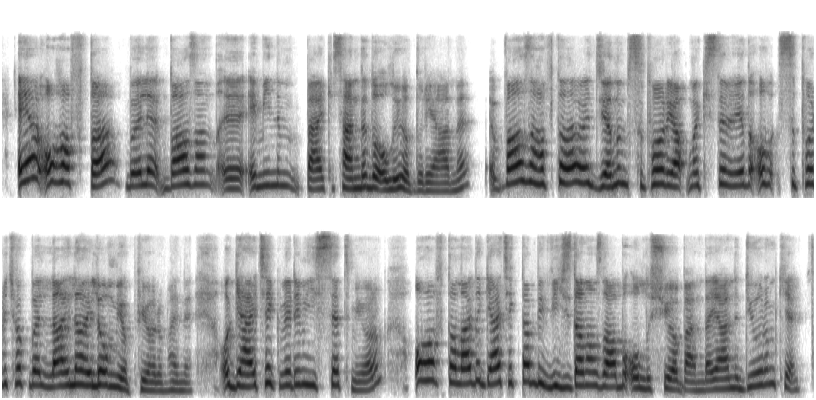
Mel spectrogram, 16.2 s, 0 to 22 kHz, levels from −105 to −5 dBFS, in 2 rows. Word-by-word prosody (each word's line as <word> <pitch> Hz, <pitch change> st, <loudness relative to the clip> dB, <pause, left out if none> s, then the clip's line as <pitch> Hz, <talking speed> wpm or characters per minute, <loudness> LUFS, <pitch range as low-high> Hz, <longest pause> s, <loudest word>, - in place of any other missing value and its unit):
Eğer 400 Hz, +3 st, +6 dB
o 335 Hz, -, +4 dB
hafta 320 Hz, +1 st, +2 dB
böyle 255 Hz, -3 st, -1 dB
bazen, 285 Hz, +1 st, +1 dB
eee, 195 Hz, -, -2 dB, 0.2 s
eminim 255 Hz, -2 st, -5 dB
belki 200 Hz, 0 st, -2 dB
sende 215 Hz, +1 st, +1 dB
de -, -, +3 dB
oluyordur 180 Hz, -3 st, 0 dB
yani. 165 Hz, -, -7 dB, 0.2 s
Bazı 330 Hz, -, +3 dB
haftalar 315 Hz, +2 st, +4 dB
öyle 315 Hz, -4 st, +1 dB
canım 250 Hz, +6 st, +1 dB
spor 290 Hz, +1 st, 0 dB
yapmak 255 Hz, +1 st, 0 dB
istemiyor 285 Hz, -4 st, -3 dB
ya 275 Hz, -, 0 dB
da 300 Hz, +1 st, -3 dB
o 295 Hz, -1 st, -1 dB
sporu 300 Hz, +1 st, -3 dB
çok 310 Hz, -2 st, -4 dB
böyle 270 Hz, -3 st, -1 dB
lay 260 Hz, +3 st, +3 dB
lay 275 Hz, -3 st, +3 dB
lom 275 Hz, -3 st, +3 dB
yapıyorum 175 Hz, -5 st, -4 dB
hani. 165 Hz, -2 st, -10 dB, 0.3 s
O 255 Hz, +1 st, 0 dB
gerçek 260 Hz, +2 st, +1 dB
verimi 280 Hz, +2 st, -1 dB
hissetmiyorum. 255 Hz, -, -4 dB, 0.3 s
O 365 Hz, +1 st, +5 dB
haftalarda 335 Hz, -3 st, +2 dB
gerçekten 320 Hz, +1 st, 0 dB
bir 285 Hz, -7 st, +1 dB
vicdan 255 Hz, +2 st, +1 dB
azabı 250 Hz, -2 st, +1 dB
oluşuyor 205 Hz, -2 st, -2 dB
bende. 175 Hz, 0 st, -4 dB
Yani 200 Hz, +1 st, -2 dB
diyorum 275 Hz, +5 st, -4 dB
ki, 210 Hz, -10 st, -9 dB
265 Hz, 165 wpm, -22 LUFS, 210-295 Hz, 0.3 s, Eğer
